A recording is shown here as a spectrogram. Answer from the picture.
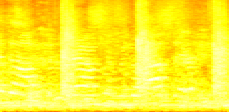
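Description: Dance music with a singer, and hands clapping in time with it, a sharp clap about every three-quarters of a second.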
